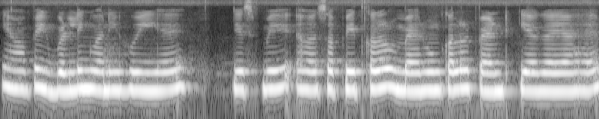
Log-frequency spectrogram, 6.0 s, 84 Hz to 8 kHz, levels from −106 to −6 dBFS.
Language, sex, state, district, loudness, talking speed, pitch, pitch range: Hindi, female, Uttar Pradesh, Hamirpur, -13 LUFS, 170 wpm, 260 Hz, 250-270 Hz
